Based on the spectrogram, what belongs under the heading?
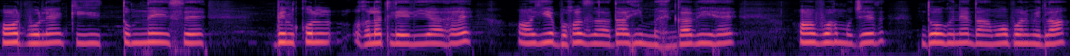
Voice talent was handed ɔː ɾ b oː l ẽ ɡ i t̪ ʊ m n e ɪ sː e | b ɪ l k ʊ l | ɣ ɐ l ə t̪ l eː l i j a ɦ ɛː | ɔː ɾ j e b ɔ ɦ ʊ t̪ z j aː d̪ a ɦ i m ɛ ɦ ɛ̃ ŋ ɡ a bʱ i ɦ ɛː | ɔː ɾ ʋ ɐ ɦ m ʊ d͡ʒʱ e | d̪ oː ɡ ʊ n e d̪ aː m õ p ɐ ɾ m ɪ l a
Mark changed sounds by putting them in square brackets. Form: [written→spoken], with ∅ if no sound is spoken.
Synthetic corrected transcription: ɔː ɾ b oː l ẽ [ɡ→k] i t̪ ʊ m n e ɪ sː e | b ɪ l k ʊ l | ɣ ɐ l ə t̪ l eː l i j a ɦ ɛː | ɔː ɾ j e b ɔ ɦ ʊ t̪ z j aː d̪ a ɦ i m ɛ ɦ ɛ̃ ŋ ɡ a bʱ i ɦ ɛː | ɔː ɾ ʋ ɐ ɦ m ʊ d͡ʒʱ e | d̪ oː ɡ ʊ n e d̪ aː m õ p ɐ ɾ m ɪ l a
